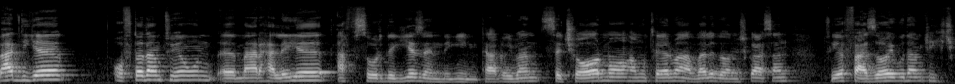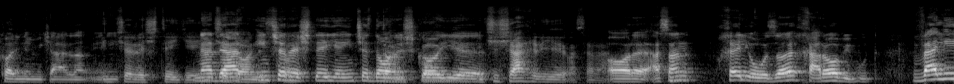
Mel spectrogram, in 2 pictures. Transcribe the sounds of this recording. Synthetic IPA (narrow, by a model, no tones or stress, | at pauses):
b̥æːd̪ːiɟe̞ | oft̪ɒːd̪æmt̪ʰuje̞unmæɾɦæle̞jeæfso̞ɾd̪e̞ɡiːje̞ze̞nd̪e̞ɡiːmt̪ʰæɣɾiːbænse̞t͡ʃʰɒːɾmɒːhɦæmunt̪ʰe̞ɾmeævːæled̪ɒːne̞ʃɡ̥ɒːæsæn | t̪ʰuje̞fæzɒːibuːd̪æmcʰe̞hiːt͡ʃkʰɒːɾiːne̞miːcʰæɾd̪æmjæ̰niːeɾeʃt̪eenæd̪æɾniːnt͡ʃʰeɾe̞ʃt̪eijeiːnt͡ʃʰed̪ɒːneʃɡ̥ɒːhiːet͡ʃʃæhɾiemæ̰salæ̰ɒːɾeʔæ̰sæn | xejliːozɒːexæɾɒːbiːbuːd̪̥ | væliː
